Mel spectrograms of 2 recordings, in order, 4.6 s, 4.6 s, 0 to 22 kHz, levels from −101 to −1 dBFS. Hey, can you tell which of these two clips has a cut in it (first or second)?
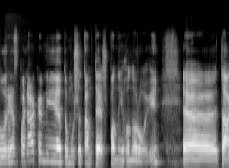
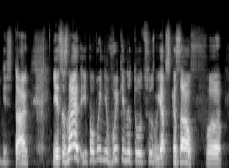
second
